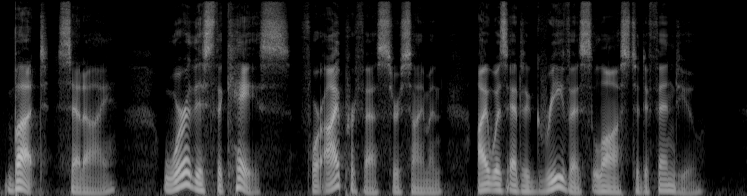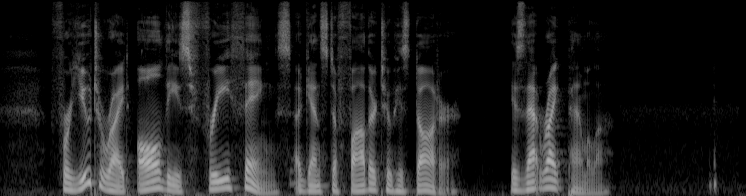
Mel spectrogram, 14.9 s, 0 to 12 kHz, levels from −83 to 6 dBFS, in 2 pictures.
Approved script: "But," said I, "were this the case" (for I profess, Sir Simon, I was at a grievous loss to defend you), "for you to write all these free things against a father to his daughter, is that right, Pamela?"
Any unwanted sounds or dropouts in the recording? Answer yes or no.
yes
